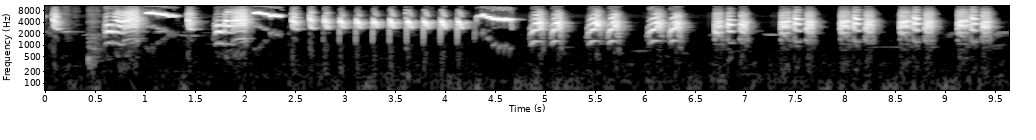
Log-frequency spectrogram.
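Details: Long-tailed shrike singing a long Tengkek Buto style song: varied high chirps, then a fast run of evenly repeated sharp notes, a brief whistled slur, and sets of paired harsh notes at regular intervals.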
